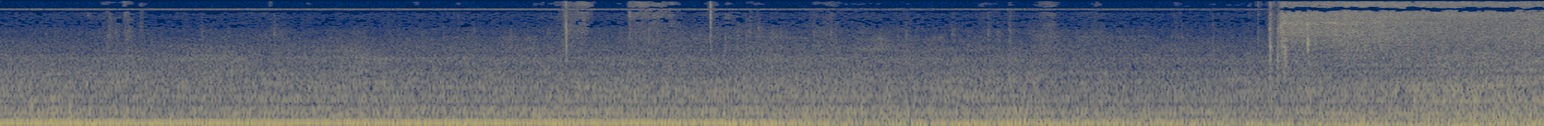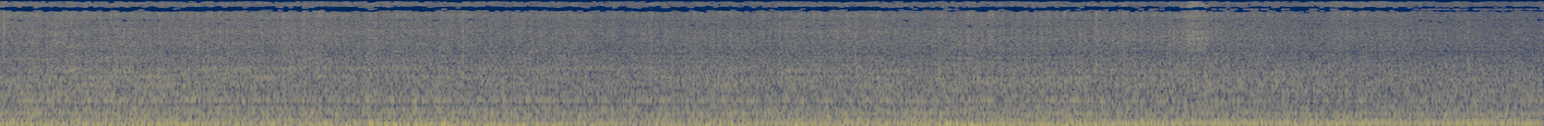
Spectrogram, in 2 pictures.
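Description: Tyres roll on smooth pavement with a steady rumble.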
